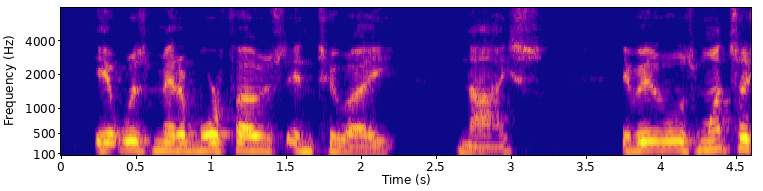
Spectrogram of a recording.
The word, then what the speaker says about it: gneiss: remember from earth science is a rock like gneiss, the G is silent, schist, got to be careful when you pronounce that in English, and also over here, I can move it, marble.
